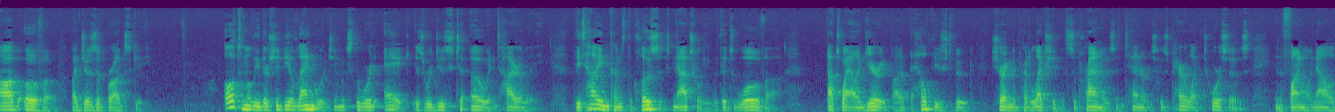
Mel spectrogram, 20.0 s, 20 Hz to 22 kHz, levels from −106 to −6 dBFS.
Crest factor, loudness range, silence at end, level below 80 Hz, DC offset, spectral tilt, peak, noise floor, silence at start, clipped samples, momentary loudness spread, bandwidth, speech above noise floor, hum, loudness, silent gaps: 20 dB; 6 LU; 0 s; -62 dBFS; under 0.1%; -7 dB/octave; -10 dBFS; -62 dBFS; 0 s; under 0.1%; 15 LU; 16 kHz; 33 dB; none; -30 LUFS; none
